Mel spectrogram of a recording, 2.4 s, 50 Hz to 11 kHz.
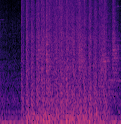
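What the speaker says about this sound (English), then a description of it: "Bang there the 50 caliber." .50 caliber machine gun fire in a World War II strategy game, a sustained rapid burst of loud rattling shots lasting a couple of seconds over a dense battle din.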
